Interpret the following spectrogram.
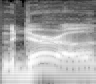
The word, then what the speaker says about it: Maduro: yapping before Maduro was even out of the Gulf. When you say it that way, Maduro, I don't understand. It needs to be pronounced Maduro. Maduro. Nicolás Maduro.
